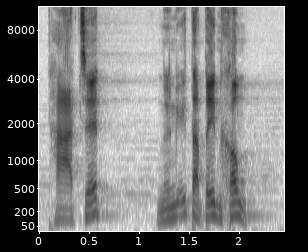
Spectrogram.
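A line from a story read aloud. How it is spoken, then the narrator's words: Scornful loud laugh. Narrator (Vietnamese): cười lớn một tiếng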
